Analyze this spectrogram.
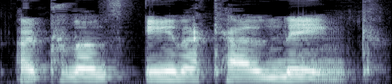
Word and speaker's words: énekelnénk: This one, I pronounce énekelnénk, like if there was no N, but it's there but not being emphasized.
